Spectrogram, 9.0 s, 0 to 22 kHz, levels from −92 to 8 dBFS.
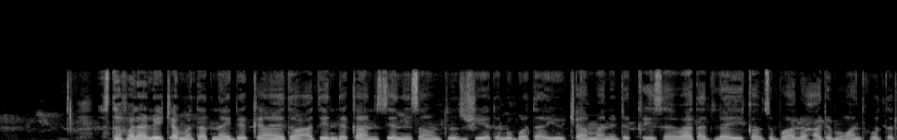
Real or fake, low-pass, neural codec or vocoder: fake; 10.8 kHz; vocoder, 44.1 kHz, 128 mel bands every 512 samples, BigVGAN v2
